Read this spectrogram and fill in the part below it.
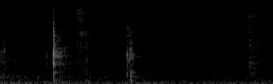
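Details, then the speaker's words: Sommer Direct Drive garage door opener, Sonoris 550 compact, with power present and lights coming on from the wall switch or remote. A few sharp, dry clicks and no motor running; the door does not move. Cause not confirmed. "get the click sound I don't know if you can hear it from here so it is clicking but obviously the garage door isn't that opening"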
